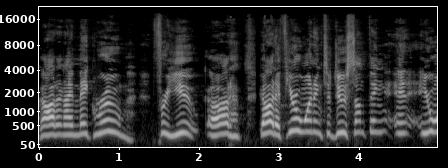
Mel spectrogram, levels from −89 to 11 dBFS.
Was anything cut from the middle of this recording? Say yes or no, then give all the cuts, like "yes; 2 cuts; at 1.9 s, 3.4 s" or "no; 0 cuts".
yes; 1 cut; at 2.7 s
